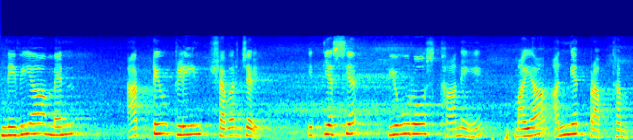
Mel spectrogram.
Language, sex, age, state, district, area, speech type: Sanskrit, female, 45-60, Tamil Nadu, Chennai, urban, read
